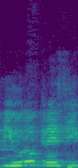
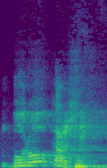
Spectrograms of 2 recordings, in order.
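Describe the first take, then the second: First: It is said with standard pronunciation. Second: It is said with rural Rajasthani pronunciation.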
